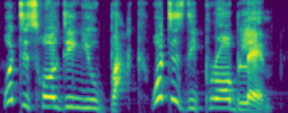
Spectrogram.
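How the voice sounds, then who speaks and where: A woman's voice: high voice, wildly swooping pitch, unhurried, voice pushed up, heavily acted. Woman putting on a scolding mock Nigerian accent.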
